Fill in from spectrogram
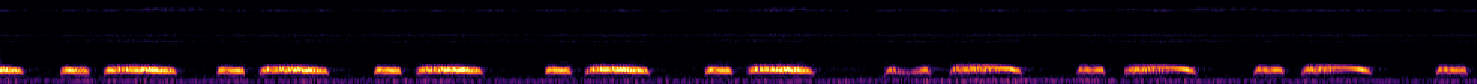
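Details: Trained Spotted Dove, said to have proven itself against wild birds, delivering a steady series of soft hollow coos in short-long pairs, evenly spaced, with faint low hum behind.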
